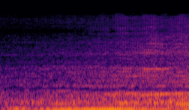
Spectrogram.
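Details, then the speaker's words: Worcester boiler, case off, running hot water: loud tractor-like roar climbing as the fan ramps to full speed, where the boiler cut out after about a minute; worn fan bearing, parts ordered for replacement. "So what would happen was you'd run the hot water, it'd stay on for a minute, the fan would ramp up, and when it got to full speed, cut out dead. Dead. But it sounds like a tractor, like really loud."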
